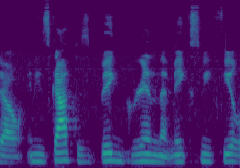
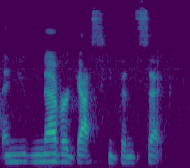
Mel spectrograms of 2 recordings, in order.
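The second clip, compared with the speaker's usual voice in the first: ordinary delivery, nothing marked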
